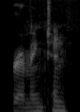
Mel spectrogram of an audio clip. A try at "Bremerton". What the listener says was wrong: There's no G. Bremerton.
